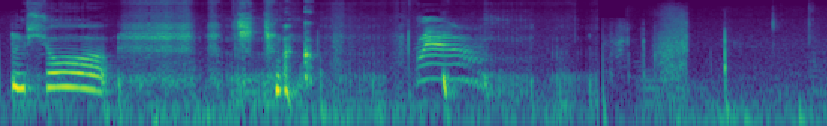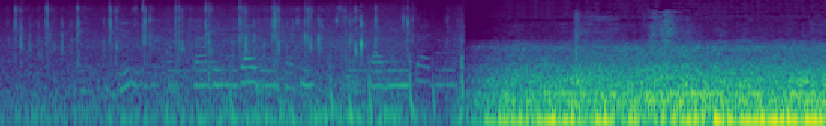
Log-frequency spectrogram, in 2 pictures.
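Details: Domestic cats in a home compilation: two rising-falling harmonic meows near the start, then overlapping speech, a soft purr-like rumble, and a steady broad noise toward the end.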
